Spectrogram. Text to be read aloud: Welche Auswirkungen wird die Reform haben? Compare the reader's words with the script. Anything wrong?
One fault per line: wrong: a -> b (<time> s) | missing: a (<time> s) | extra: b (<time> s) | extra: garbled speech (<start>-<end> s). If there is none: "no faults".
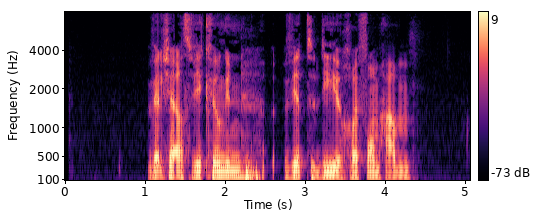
no faults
